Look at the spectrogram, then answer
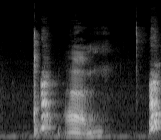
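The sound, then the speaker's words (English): A dog barks in short, sharp bursts, with a drawn-out yowling cry between them and another bark at the end, over a low background hum. “Whoa, now we got dogs barking.”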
